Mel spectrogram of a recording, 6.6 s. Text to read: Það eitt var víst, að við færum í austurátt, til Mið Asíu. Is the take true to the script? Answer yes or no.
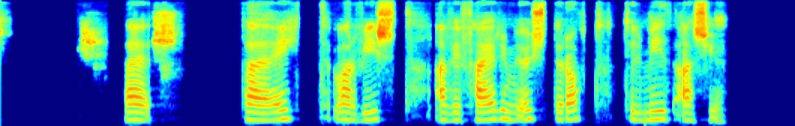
yes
